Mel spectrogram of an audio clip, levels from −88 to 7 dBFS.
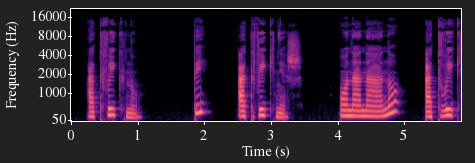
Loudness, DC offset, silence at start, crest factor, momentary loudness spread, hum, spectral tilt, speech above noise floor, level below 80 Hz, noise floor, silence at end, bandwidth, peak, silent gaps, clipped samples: -22 LUFS; under 0.1%; 0.25 s; 22 dB; 9 LU; none; -5.5 dB/octave; 56 dB; -58 dBFS; -77 dBFS; 0 s; 16.5 kHz; 0 dBFS; 2.14-2.46 s; under 0.1%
